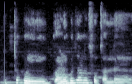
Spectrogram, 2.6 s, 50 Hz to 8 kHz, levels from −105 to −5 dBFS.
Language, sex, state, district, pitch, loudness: Rajasthani, male, Rajasthan, Churu, 160 Hz, -17 LUFS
